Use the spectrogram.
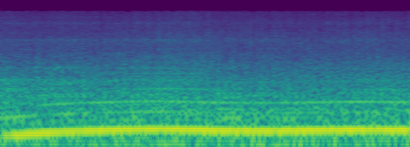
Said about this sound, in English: When that throttle gets super loud, you'll hear it. That's when we go screaming down the runway. Once I'm in the center line, I get a full throttle.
